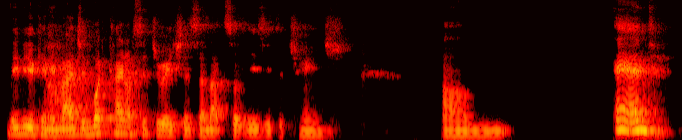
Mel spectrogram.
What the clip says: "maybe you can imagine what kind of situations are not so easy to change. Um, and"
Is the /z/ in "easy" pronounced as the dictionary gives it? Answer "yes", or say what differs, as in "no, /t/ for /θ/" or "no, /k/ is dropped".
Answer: yes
